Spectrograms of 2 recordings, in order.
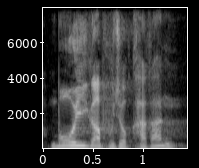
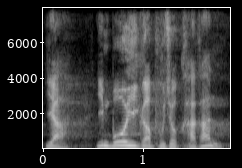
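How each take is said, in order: First: "모이가 부족하간" said first with a plain falling Pyongan question; a Pyongan "부족하간", falling at the end; Pyongan dialect. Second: "모이가 부족하간" said again with a leading "야", louder and emphatic; a Pyongan "부족하간" pressed harder the second time; Pyongan dialect. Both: Retold or imitated. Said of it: "평안도 버전은 어떻게 됐나?".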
